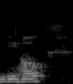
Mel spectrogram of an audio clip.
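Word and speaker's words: Mícheál: uh miho keating uh miho being uh sort of the irish pronunciation of the word michael so if you see michael it's i think it's pronounced me hall um which like roshin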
